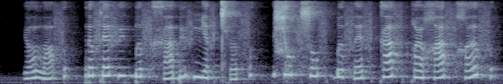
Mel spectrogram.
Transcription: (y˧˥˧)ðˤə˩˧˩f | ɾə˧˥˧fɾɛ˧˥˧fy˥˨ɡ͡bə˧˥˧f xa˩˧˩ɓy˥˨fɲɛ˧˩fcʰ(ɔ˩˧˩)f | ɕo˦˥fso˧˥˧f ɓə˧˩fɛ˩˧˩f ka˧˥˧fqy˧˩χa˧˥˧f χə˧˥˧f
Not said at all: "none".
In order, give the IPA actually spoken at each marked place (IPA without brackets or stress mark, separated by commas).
y˩˧˩, ə˩˧˩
